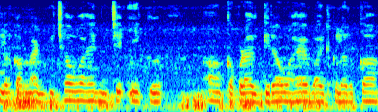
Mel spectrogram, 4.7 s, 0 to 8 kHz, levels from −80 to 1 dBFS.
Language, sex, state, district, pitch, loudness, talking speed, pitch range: Hindi, female, Bihar, Samastipur, 195 Hz, -16 LUFS, 205 wpm, 190-205 Hz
